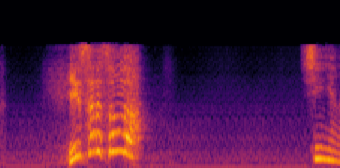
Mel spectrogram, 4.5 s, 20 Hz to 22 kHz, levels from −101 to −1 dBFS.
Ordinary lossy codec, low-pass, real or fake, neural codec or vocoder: AAC, 32 kbps; 7.2 kHz; fake; codec, 16 kHz, 0.4 kbps, LongCat-Audio-Codec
